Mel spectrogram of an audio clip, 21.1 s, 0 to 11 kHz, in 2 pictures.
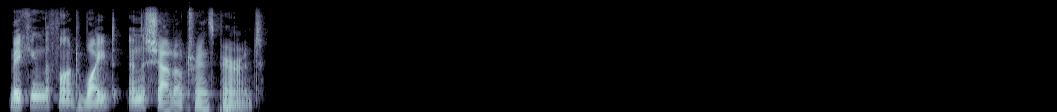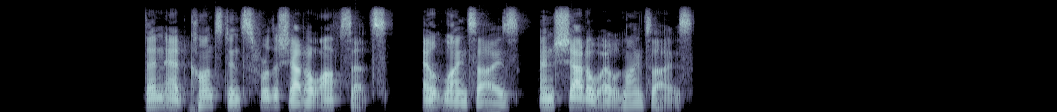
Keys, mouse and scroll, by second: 1.4 click, 2.6 click, 4.0 click, 7.7 Right, 7.8 Right, 8.4-9.9 typing, 12.4 click, 13.0 click, 14.0 click, 18.1 7, 18.5 Tab, 19.0 7, 19.2 Tab, 19.8 7, 20.2 Tab, 20.6 7.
